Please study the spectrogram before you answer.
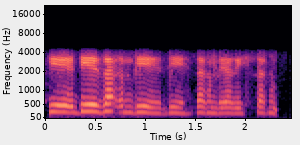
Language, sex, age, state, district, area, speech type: Bodo, female, 30-45, Assam, Udalguri, urban, conversation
